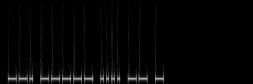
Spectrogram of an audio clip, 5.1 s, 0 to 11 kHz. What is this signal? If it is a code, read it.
Morse code, heard as a keyed tone, about 22 wpm, 700 Hz. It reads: G0HMT
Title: DXCC-100 Call Signs - 5 Characters - 22wpm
